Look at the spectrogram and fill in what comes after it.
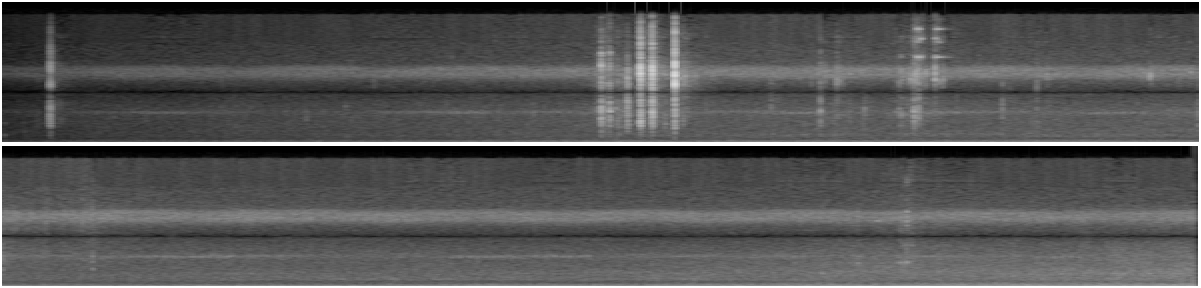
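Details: Low engine-like rumble slowly grows louder, broken by a few sharp clicks near the start, with no animal call.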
